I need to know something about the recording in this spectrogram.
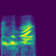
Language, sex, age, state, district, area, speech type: Assamese, female, 18-30, Assam, Sivasagar, rural, conversation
